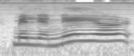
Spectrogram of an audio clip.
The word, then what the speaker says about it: millionaire: And now the words stress, the words ending with suffix ee, eer and air are stressed on the the syllable itself, that is payee, addressee, employee, absentee. And engineer, volunteer, career, mountaineer, millionaire and questionnaire. And let us see accent in the compound words.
